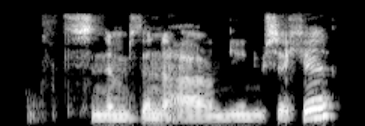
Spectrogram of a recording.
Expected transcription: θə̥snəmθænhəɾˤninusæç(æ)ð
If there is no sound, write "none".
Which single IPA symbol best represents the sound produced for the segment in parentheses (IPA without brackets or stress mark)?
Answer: æ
